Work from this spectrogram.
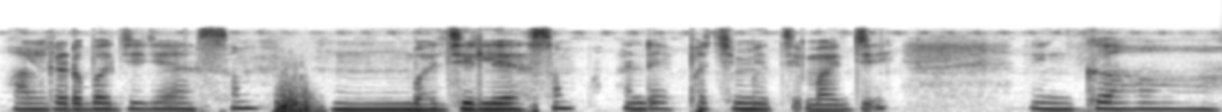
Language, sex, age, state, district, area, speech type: Telugu, female, 45-60, Telangana, Yadadri Bhuvanagiri, rural, spontaneous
